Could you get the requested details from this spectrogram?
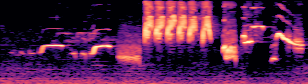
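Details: White-rumped shama singing in a wild, forest-style voice: soft rising whistles, then a burst of high stuttering buzzy notes, ending in downward-curving clear whistles.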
